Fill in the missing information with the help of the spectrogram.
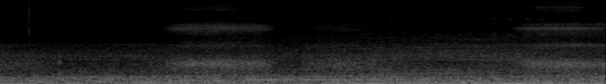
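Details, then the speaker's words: Older brother sleeping restlessly and sprawled out, snoring: low rumbling snores during sleep, partly buried in steady room noise. "Abang juga ngorok nih gak ngorok nih udah guys ya Dadah Abang mau bobo dulu"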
